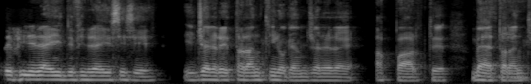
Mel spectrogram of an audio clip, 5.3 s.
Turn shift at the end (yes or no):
no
